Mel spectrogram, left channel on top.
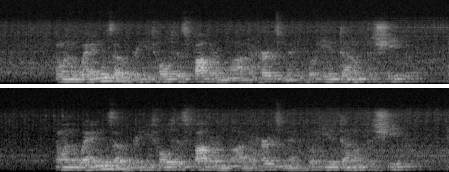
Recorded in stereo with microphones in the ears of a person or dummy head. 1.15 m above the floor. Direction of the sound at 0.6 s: Centre (ahead or behind).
